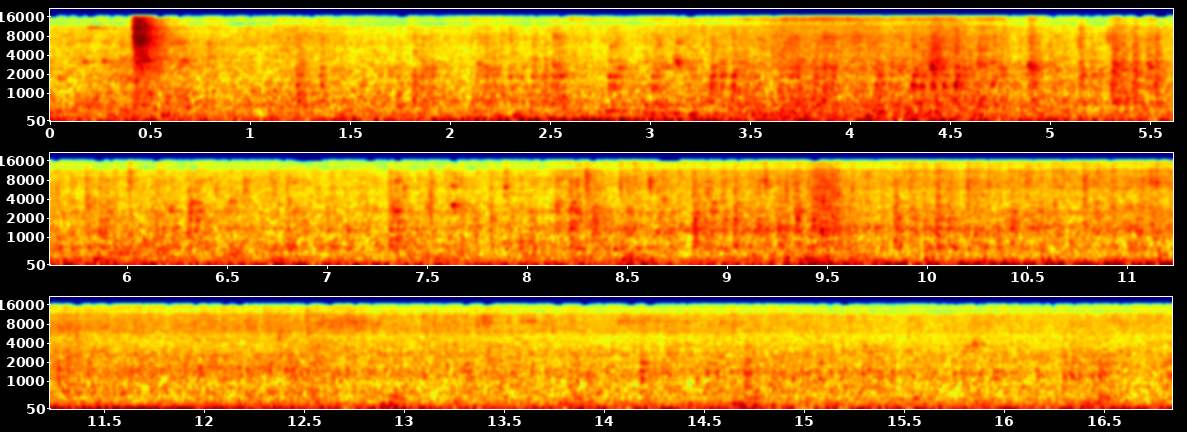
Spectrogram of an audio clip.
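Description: Steady low rumble of escalator machinery in a large indoor hall, with a few light clicks, the sharpest about half a second in.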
